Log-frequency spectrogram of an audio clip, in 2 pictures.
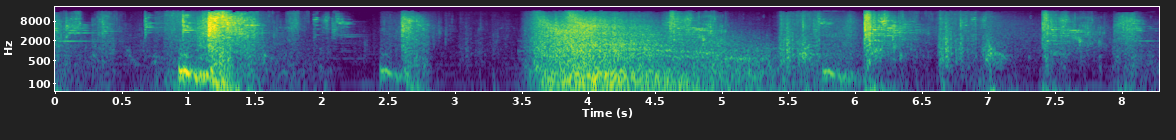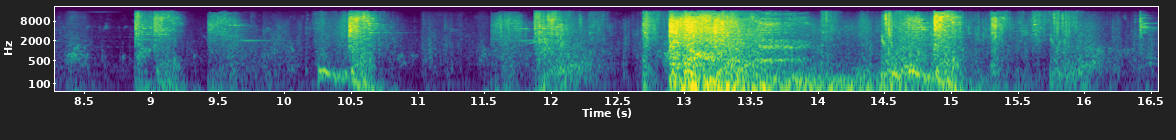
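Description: Fantasy battle sounds of spells bursting and weapons striking come in loud bursts.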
